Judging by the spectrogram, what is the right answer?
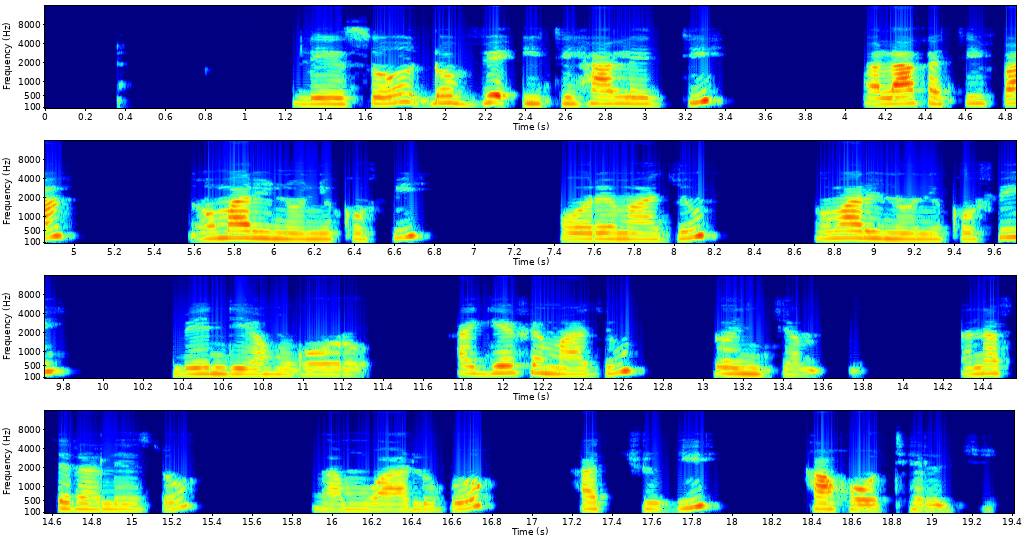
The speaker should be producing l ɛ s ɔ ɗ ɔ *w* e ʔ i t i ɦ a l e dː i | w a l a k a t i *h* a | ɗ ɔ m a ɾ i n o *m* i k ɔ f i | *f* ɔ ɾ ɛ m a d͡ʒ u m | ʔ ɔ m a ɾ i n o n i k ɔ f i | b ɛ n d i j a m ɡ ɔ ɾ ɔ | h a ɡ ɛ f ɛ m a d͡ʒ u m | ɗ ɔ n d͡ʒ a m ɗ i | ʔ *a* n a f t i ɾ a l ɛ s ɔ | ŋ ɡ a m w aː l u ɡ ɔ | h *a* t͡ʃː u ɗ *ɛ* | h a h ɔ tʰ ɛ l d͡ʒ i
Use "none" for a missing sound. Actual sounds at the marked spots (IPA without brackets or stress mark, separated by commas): v, f, n, h, a, a, i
